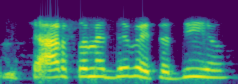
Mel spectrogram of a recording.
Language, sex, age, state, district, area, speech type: Maithili, female, 60+, Bihar, Muzaffarpur, urban, conversation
